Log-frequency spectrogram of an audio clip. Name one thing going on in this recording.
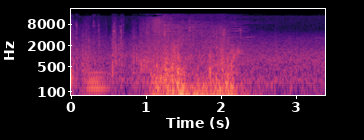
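Leaves and bushes rustle loudly as something pushes through them.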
